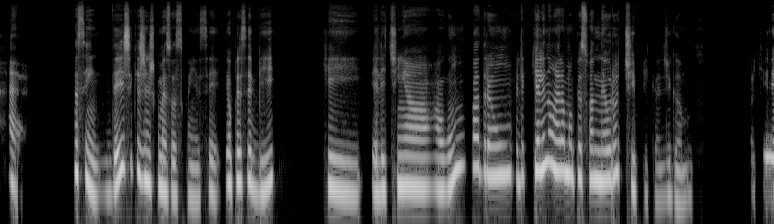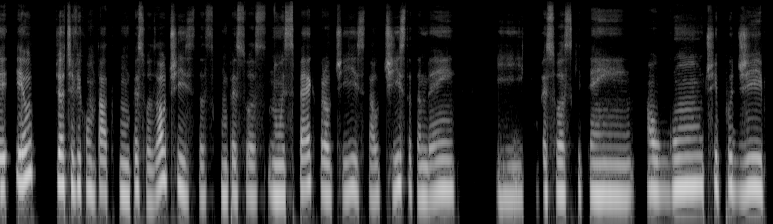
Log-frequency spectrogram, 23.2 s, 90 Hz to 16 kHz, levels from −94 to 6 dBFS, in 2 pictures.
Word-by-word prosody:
É, - - -1 0.9
assim, 260 - +2
desde 245 - +4
que 315 -2 0
a - - +5
gente 245 -3 +3
começou 195 -4 +1
a - - -2
se 180 - -15
conhecer, 170 +2 -8
eu 230 -1 0
percebi 230 -1 +1 0.7
que 195 -3 0
ele 195 -1 0
tinha 215 +2 +3 0.4
algum 220 +12 +2
padrão, 285 -4 +2
ele 255 +1 -4
que - - -6
ele 315 +2 +8
não 365 -2 +5
era 310 0 +5
uma 290 -2 +6
pessoa 255 -1 -1
neuro 250 +3 +5
típica, 185 - -9
digamos, 165 -2 -11 0.9
porque 420 -1 0
eu 245 +5 +5 0.4
já 225 -1 +6
tive 210 0 -1
contato 195 -1 -5
com 180 -2 0
pessoas 170 -3 -7
autistas, 190 -6 -3
com 180 -1 -3
pessoas 180 -1 -8
num 180 -2 +1
espectro 200 +3 -5
autista, 185 +1 -6
autista 195 +4 -5
também 185 +2 -2 0.6
e 170 0 -7 0.3
pessoas 185 0 -3
que 190 - -13
têm 180 0 0 0.2
algum 205 +2 +3
tipo 210 0 -5
de 200 +1 +2
200 Hz, 125 wpm, -25 LUFS, 180-235 Hz, 0.9 s, ele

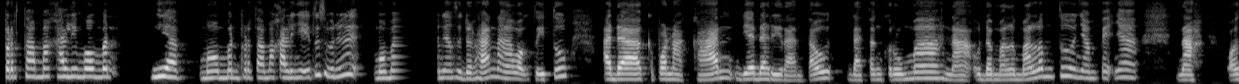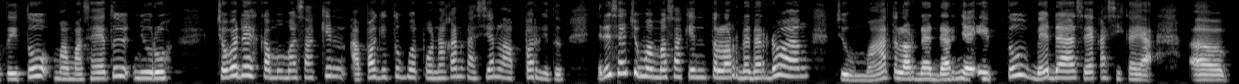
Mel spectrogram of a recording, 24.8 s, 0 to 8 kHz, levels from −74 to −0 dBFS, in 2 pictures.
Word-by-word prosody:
pertama 275 +1 +1
kali 280 -1 0
momen 280 0 +3 0.4
iya, 270 -3 +5 0.2
momen 235 +1 0
pertama 250 -1 -3
kalinya 245 -1 -1
itu 300 +8 -2
sebenarnya 335 - -2 0.2
momen 230 +2 0 0.4
yang 240 0 -4
sederhana 220 +2 0
waktu 200 - -1
itu 290 +2 -1 0.3
ada 195 -1 +6
keponakan, 190 +3 -1
dia 195 +1 +2
dari 195 -3 +1
rantau 160 +8 -2 0.2
dateng 175 +1 -5
ke 180 - -15
rumah, 220 +4 +1
nah 165 -2 -1
udah 185 0 -1
malem-malem 185 +11 -1
tuh 310 -1 -2
nyampenya. 235 +2 -4 0.4
Nah 175 0 +3 0.3
waktu 195 +2 -1
itu 295 +1 +3
mama 195 -2 -1
saya 215 +3 -1
tuh 300 +7 -2
nyuruh, 225 0 +3 0.5
"Coba 290 +5 +4
deh 320 -1 +3
kamu 260 -5 -2
masakin 250 +4 -4
apa 185 +9 +1
gitu 260 +2 -6
buat 260 -2 -4
ponakan 235 +5 -2
kasihan 245 +3 -4
lapar." 245 +1 -3
Gitu. 195 -5 -5 0.3
Jadi 315 - 0
saya 400 - +4
cuma 290 -9 +3
masakin 265 0 -1
telur 250 +2 +3
dadar 240 0 0
doang, 295 0 +3 0.2
cuma 160 +5 0
telur 215 -4 +5
dadarnya 195 +2 +4
itu 255 - +1
beda, 235 +2 +4
saya 220 0 0
kasih 230 -2 -6
kayak, 180 -2 +1 0.4
eee, 175 -1 +4
235 Hz, 150 wpm, -22 LUFS, 195-270 Hz, 0.5 s, ada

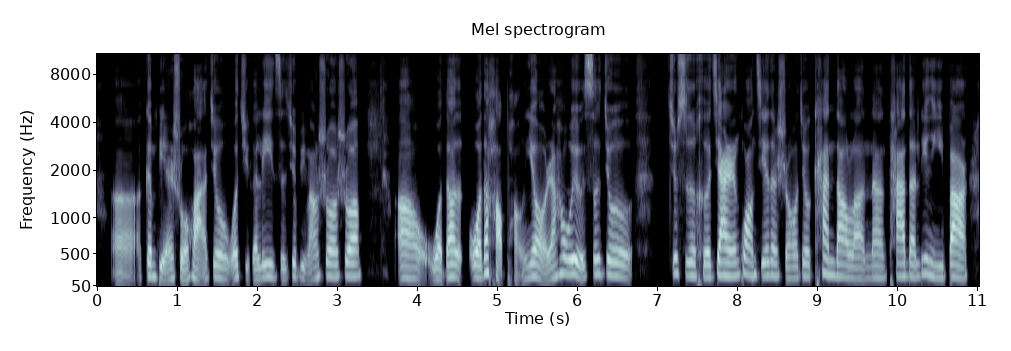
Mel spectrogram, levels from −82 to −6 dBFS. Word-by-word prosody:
呃， - - -5
跟 180 -3 0
别 130 - -1
人 145 - -2
说 135 - 0
话。 140 - +1
就 160 -2 -1
我 165 - -1
举 - - -11
个 140 - -2
例 175 +3 -1
子， 160 -4 -8
就 180 - -5
比 160 - -8
方 155 - -3
说 180 0 0
说， 180 0 +2 0.4
啊， 155 -2 +2
我 145 0 -1
的 175 0 +3
我 170 0 +3
的 230 - +4
好 - - +2
朋 140 - -9
友， 175 -2 +2
然 160 - -1
后 220 +3 -1
我 210 0 +4
有 205 - +4
一 - - -4
次 210 +4 -1
就 185 -6 -1 0.4
就 220 - -3
是 190 -3 -1
和 170 -1 -1
家 190 +2 +6
人 180 0 +4
逛 205 -4 +1
街 185 -1 -2
的 190 -1 -1
时 170 - -5
候 155 - -3
就 175 +2 -3
看 205 +2 0
到 175 -2 +3
了 150 -2 0
那 160 +1 -3
她 180 +2 +1
的 175 -1 0
另 205 +2 -4
一 160 -2 -5
半 175 0 +5
儿， 155 -2 +3
175 Hz, 290 characters per minute, -24 LUFS, 160-185 Hz, 0.4 s, 家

